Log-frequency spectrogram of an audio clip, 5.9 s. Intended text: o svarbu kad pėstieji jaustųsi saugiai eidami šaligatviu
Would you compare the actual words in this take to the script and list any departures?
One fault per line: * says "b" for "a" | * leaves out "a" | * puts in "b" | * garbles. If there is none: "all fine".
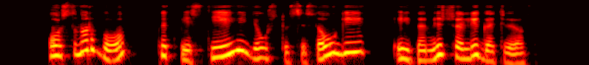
all fine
